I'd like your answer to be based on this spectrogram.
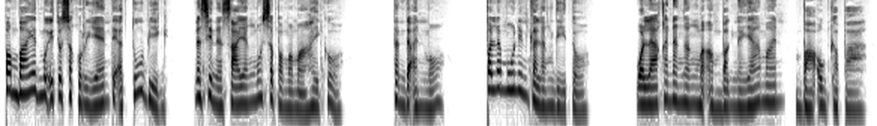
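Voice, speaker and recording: A woman's voice: lowish voice, mellow, no room sound, clean studio sound. A woman voicing a cruel, haughty older mother-in-law in an audio drama, berating and contemptuous.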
